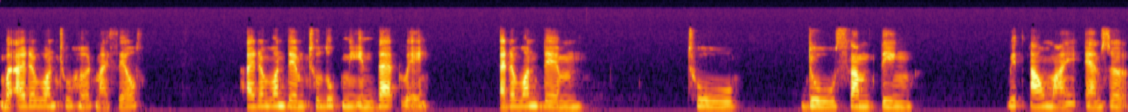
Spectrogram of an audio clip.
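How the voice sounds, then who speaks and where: A woman's somewhat breathy, medium-pitched voice with a Thai accent, monotone and flat, at a fairly slow pace with long, frequent pauses over a quiet background. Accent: Thai-accented English, moderate. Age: 20s. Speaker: scholarship student. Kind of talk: interview, casual chat. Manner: hesitant, non-fluent English.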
